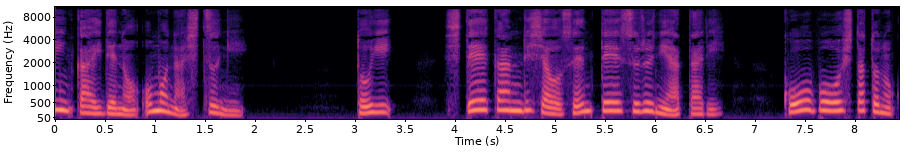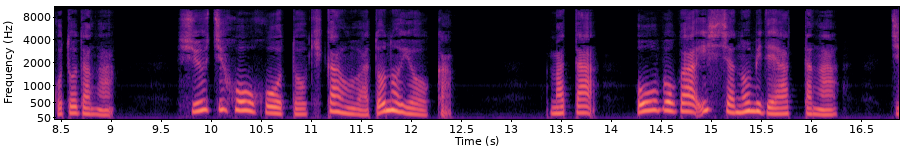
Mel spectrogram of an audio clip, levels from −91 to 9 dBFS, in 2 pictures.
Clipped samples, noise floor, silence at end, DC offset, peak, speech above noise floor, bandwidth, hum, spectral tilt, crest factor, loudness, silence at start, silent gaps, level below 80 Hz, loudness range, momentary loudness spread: under 0.1%; -69 dBFS; 0 s; under 0.1%; -8 dBFS; 47 dB; 10.5 kHz; none; -6.5 dB/octave; 14 dB; -23 LUFS; 0 s; none; -62 dBFS; 3 LU; 11 LU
